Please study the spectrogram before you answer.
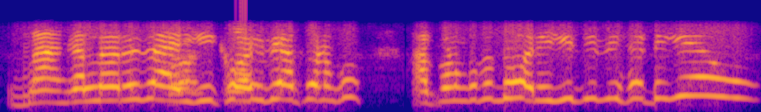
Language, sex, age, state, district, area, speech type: Odia, female, 45-60, Odisha, Angul, rural, conversation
